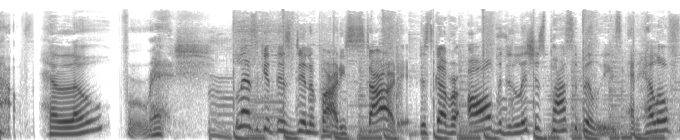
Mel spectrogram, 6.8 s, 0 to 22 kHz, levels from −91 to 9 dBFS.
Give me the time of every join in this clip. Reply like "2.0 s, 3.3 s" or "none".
none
